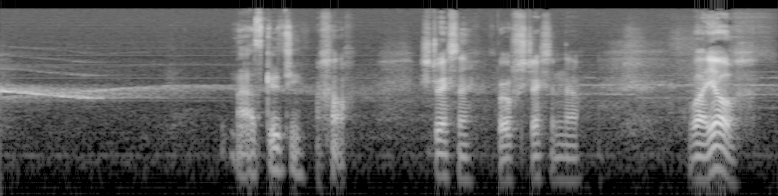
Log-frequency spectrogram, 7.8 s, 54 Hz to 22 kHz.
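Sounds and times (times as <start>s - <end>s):
emergency vehicle siren wailing: 0.0s - 3.0s
speech: 2.3s - 3.6s, 4.2s - 5.9s, 6.9s - 7.6s.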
